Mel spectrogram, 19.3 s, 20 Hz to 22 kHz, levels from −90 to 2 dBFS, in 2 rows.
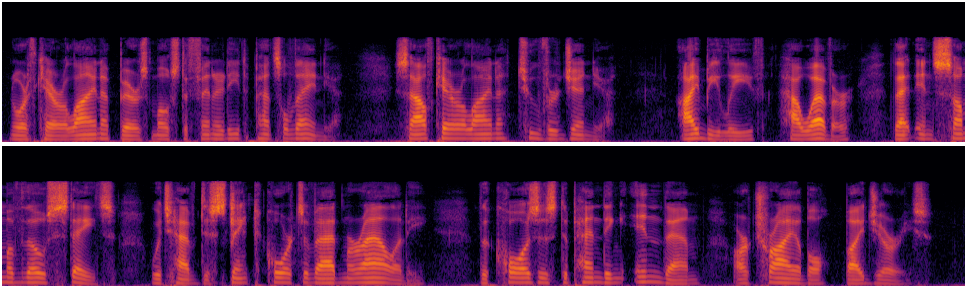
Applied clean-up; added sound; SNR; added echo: neural mask model Resemble Enhance denoiser.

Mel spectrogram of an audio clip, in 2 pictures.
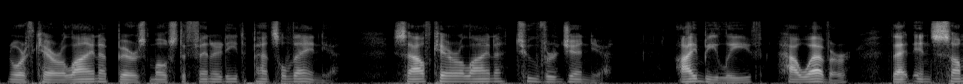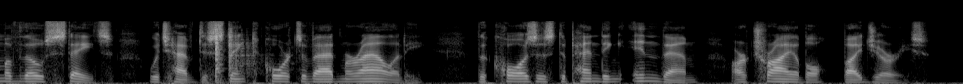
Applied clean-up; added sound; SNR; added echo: none; Coin (dropping); 1 dB; none.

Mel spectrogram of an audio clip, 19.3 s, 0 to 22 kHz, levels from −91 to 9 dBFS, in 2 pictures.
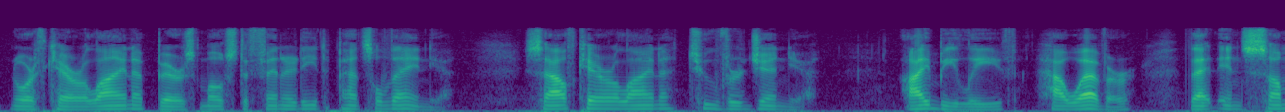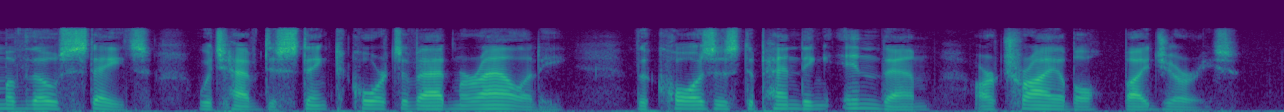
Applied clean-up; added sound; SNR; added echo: none; none; none; none.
